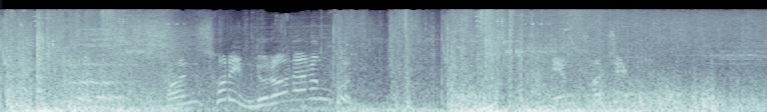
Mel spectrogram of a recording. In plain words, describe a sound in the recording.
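An energy blast crackles and whooshes.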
